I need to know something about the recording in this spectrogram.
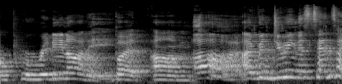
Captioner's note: groans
